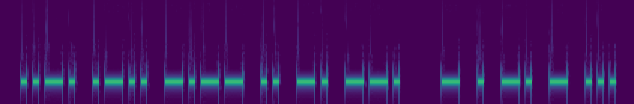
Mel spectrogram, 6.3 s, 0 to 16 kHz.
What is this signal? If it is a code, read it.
Morse code, heard as a keyed tone, about 20 wpm, 700 Hz. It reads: FLYING TENTS
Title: A Sound Of Thunder 20wpm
